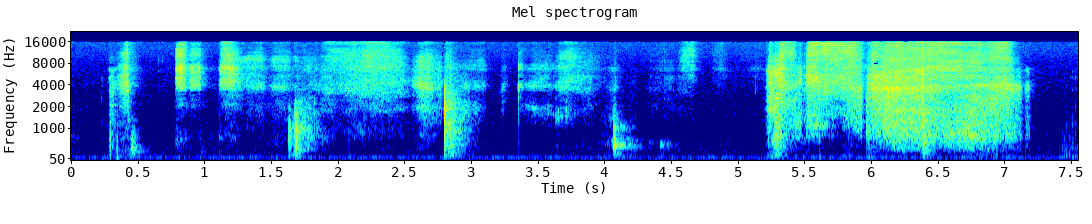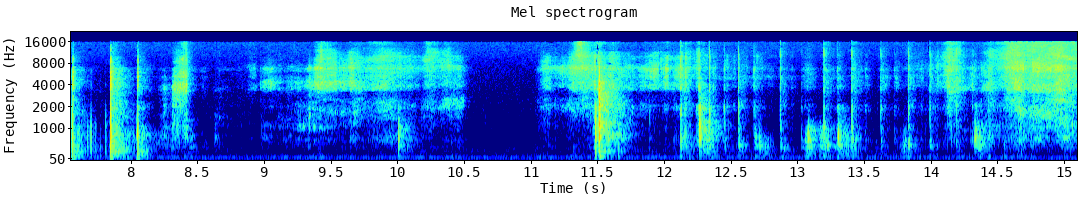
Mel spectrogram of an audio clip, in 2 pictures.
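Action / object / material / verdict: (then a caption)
scrape / thick lookbook with glossy paper pages / glossy paper / none. Fingertips lift and slowly turn the glossy paper pages of a large, thick lookbook. Soft taps and crisp paper clicks alternate with longer, bright rustling swishes as each page sweeps over, with quiet pauses between.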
